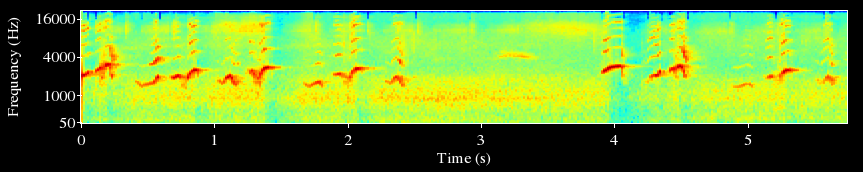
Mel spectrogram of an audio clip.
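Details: Male cockatiel sings to a female Turquoisine parrot that is trying to hatch eggs in a nesting box, which he thinks are his, with a run of short, bright whistled chirps that rise and fall, with brief pauses.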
